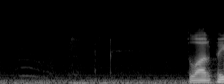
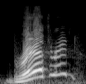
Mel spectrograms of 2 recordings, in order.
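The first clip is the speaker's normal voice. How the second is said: a much higher, louder, incredulous cry; shocked appeal; 11 dB louder than usual. Acted. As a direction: call out to the brethren in disbelief. Preacher rebukes the congregation.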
